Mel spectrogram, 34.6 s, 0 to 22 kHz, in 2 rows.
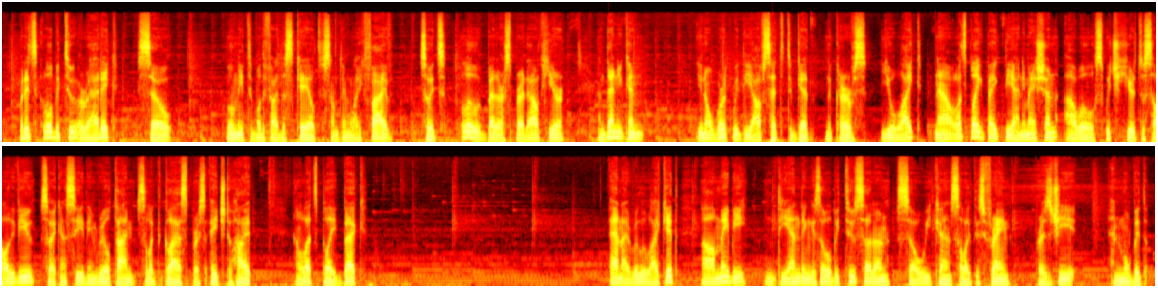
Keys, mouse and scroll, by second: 0.8 click, 2.2 click, 4.0 click, 9.8-13.5 shift+drag, 13.9 ctrl+z, 13.9 click, 16.0 z, 18.7 click, 20.3 h, 21.2 space, 29.8 space, 30.2 click, 31.4 click, 32.1 g, 32.3 x.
